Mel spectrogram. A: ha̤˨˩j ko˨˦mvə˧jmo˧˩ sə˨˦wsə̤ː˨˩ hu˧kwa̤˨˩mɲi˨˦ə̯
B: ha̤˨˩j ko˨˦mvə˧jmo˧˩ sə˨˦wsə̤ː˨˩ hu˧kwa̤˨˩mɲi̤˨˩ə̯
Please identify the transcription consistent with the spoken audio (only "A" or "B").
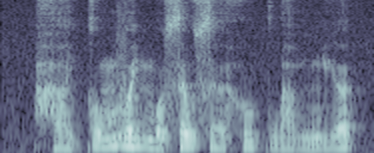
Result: A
